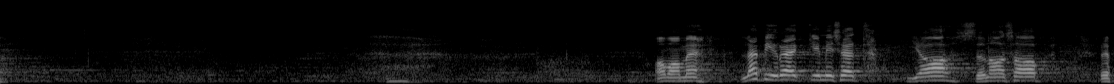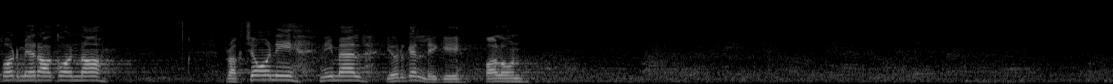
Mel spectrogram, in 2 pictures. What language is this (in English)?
Estonian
